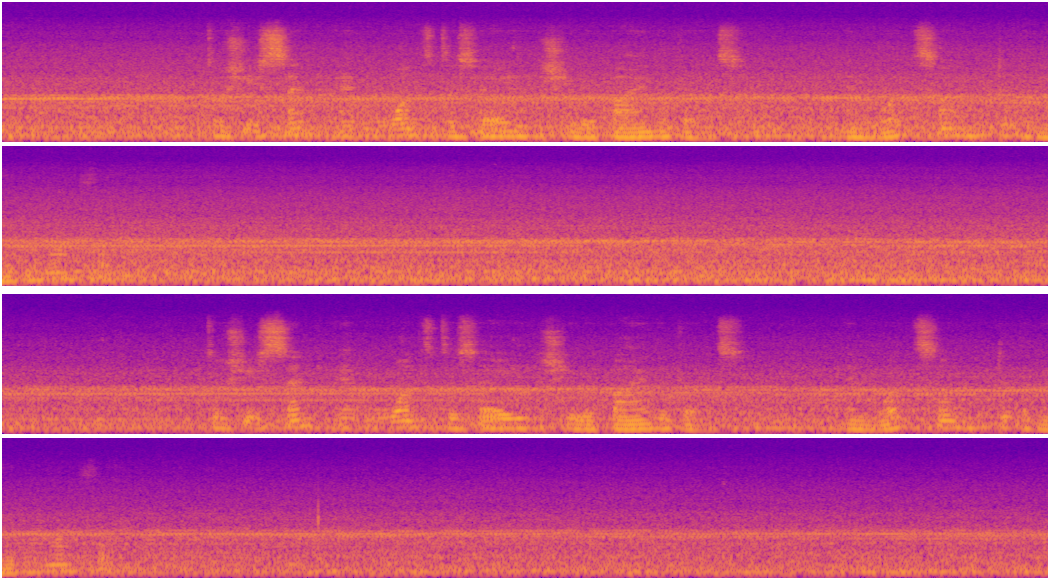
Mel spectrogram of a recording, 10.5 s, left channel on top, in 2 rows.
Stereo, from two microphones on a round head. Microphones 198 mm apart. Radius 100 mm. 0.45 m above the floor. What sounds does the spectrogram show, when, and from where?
1.0 s a man speaking: 15° right (ahead or behind), 1.4 m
